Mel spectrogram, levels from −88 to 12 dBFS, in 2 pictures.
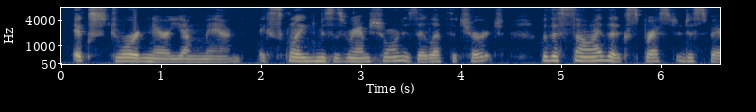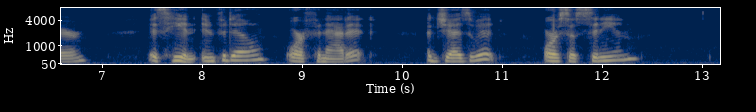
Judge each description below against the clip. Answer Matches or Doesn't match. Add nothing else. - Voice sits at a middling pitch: Matches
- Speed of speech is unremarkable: Doesn't match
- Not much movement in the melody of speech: Doesn't match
